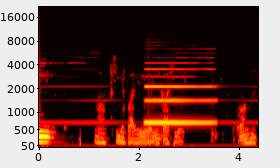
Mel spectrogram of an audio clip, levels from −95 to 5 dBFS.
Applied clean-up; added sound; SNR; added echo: classical method spectral subtraction.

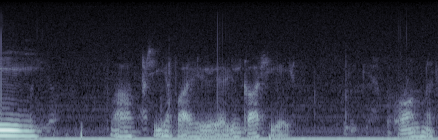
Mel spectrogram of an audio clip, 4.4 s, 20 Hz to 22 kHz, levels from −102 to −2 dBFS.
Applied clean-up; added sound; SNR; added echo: none; none; none; none.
